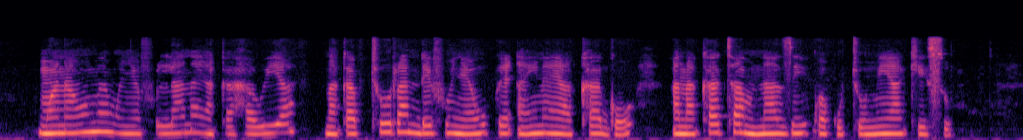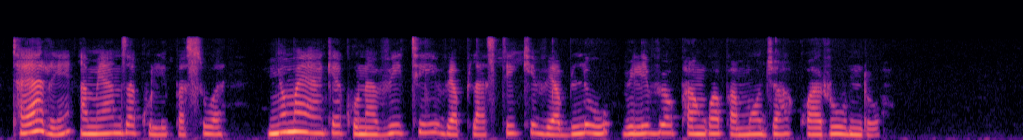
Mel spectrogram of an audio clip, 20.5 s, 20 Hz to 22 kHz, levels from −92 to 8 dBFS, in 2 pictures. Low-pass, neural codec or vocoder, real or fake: 7.2 kHz; none; real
